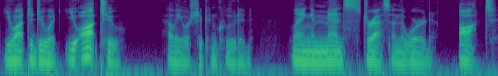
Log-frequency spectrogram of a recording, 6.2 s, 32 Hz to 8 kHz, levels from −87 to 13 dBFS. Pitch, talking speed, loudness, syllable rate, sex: 90 Hz, 165 wpm, -24 LUFS, 4.8 syllables/s, male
